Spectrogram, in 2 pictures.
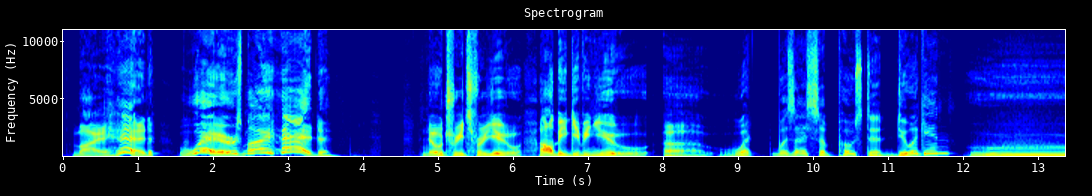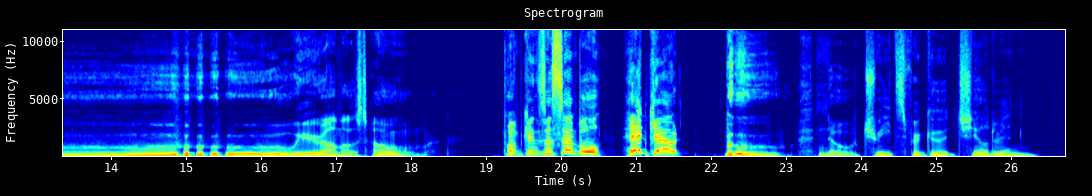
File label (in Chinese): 男美式游戏角色音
